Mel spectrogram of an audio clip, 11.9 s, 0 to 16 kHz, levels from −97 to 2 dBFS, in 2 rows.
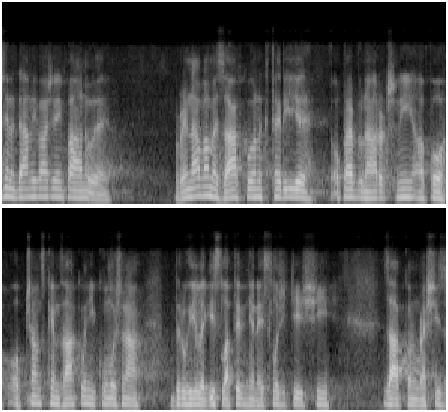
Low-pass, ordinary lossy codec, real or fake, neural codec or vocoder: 7.2 kHz; Opus, 24 kbps; fake; codec, 16 kHz, 0.8 kbps, ZipCodec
